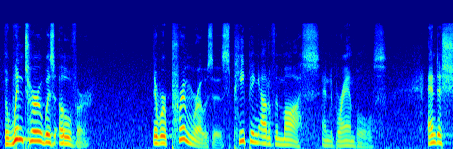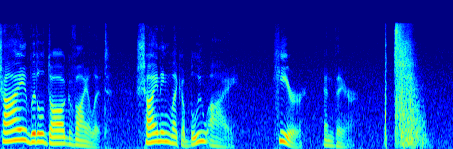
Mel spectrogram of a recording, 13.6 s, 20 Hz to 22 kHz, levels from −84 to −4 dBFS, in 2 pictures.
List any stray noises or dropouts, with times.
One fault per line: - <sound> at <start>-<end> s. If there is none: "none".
- sneeze at 12.5-13.3 s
